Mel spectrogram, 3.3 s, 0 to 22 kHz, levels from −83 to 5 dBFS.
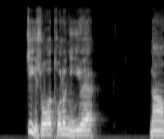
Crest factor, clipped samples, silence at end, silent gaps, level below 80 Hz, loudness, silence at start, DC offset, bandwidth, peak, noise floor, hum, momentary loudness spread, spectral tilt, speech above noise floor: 12 dB; under 0.1%; 0 s; none; -50 dBFS; -12 LUFS; 0.55 s; under 0.1%; 17 kHz; 0 dBFS; -63 dBFS; none; 10 LU; -6 dB/octave; 53 dB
